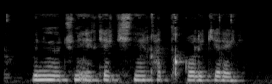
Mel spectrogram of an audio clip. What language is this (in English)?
Uzbek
